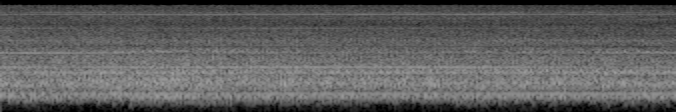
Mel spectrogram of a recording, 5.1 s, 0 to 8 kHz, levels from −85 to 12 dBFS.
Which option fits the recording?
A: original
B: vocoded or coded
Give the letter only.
A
